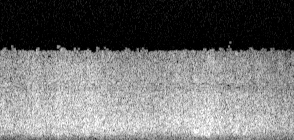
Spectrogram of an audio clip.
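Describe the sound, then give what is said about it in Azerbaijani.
Roaring waves of the Araz river make a continuous, dense rushing wash. It is steady and even, with slight swells in strength. No voices are heard. “Arazın gür dalğası.”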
